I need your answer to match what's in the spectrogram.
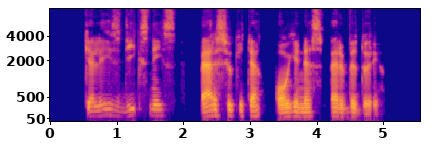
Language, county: Lithuanian, Vilnius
